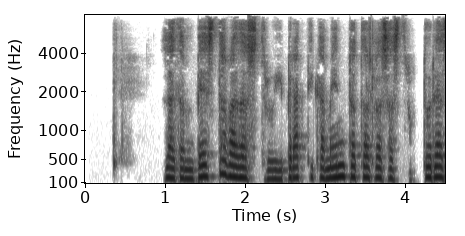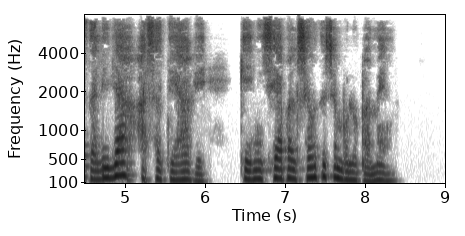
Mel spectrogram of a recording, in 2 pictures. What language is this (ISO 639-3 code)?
cat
